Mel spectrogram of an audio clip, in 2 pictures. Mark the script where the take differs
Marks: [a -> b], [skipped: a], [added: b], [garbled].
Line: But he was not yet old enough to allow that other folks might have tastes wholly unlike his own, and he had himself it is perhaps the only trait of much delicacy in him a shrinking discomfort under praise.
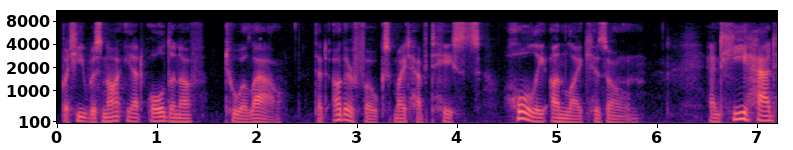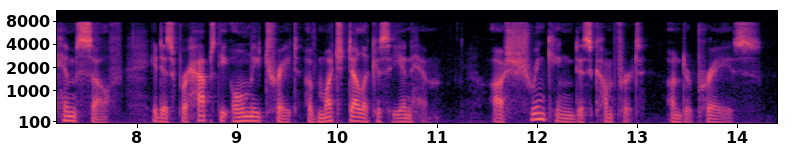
But he was not yet old enough to allow that other folks might have tastes wholly unlike his own, and he had himself it is perhaps the only trait of much delicacy in him a shrinking discomfort under praise.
